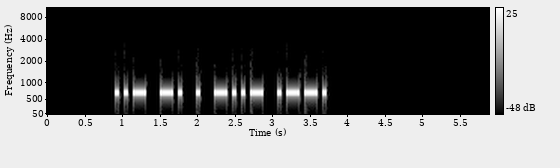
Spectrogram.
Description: Morse code, heard as a keyed tone, about 20 wpm, 700 Hz. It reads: UNEXP
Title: Build A Word - 5 Letters At A Time - 10-Letter Words - 20wpm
